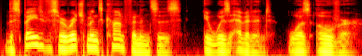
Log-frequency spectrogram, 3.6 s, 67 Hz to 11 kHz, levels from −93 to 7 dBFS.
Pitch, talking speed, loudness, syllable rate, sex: 115 Hz, 180 wpm, -17 LUFS, 6.0 syllables/s, male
